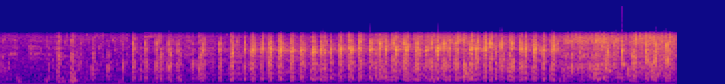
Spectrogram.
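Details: Call ducks, or bantam mallards, in Australia during flirting and mating; loud, rapid nasal quacking that speeds into a steady, regular series of about three calls per second, then stops abruptly.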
